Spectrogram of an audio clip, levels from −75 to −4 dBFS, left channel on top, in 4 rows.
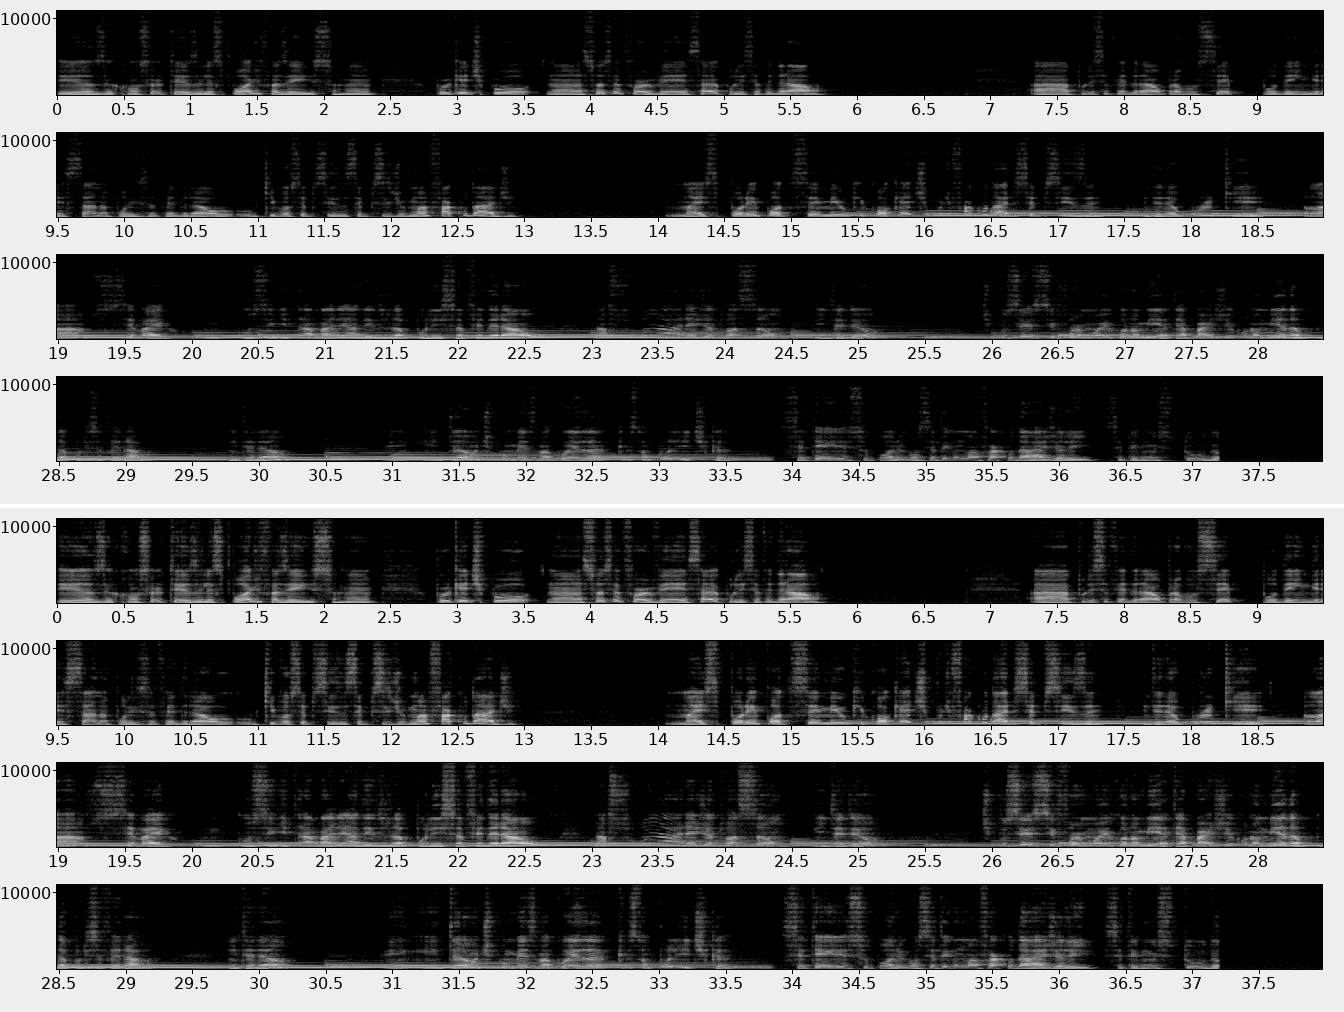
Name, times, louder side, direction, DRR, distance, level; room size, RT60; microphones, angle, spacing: voice 1, 0.0-2.4 2.8-5.8 7.3-12.9 14.1-17.4 17.6-22.7 23.0-25.2 26.1-29.2 29.8-30.3 30.9-33.6 33.9-37.2, right 2 dB, 50° right, 6.3 m, -31 dB
sound 1, 15.4-33.9, left 1 dB, 35° left, 4.3 m, -32 dB
head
